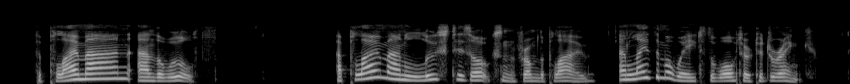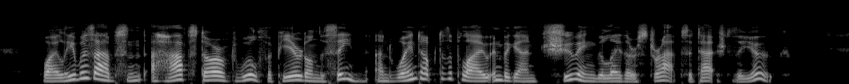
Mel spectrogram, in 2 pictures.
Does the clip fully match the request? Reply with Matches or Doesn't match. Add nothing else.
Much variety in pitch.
Matches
